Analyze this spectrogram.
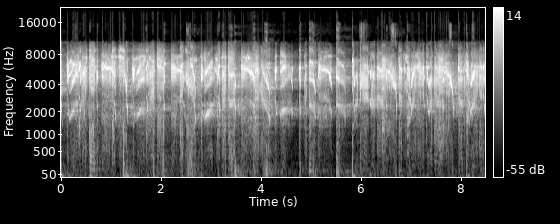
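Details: Swiftlet masteran recording with sharp besetan chatter: a dense, continuous stream of high, squeaky twitters and rapid buzzy chirps, overlapping without pause, bright and shrill throughout.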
